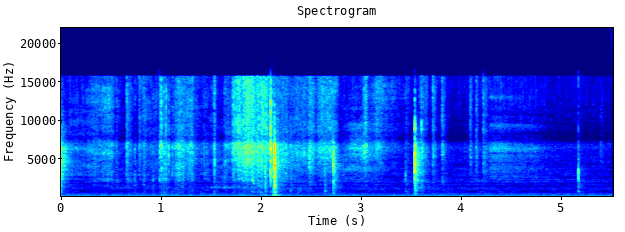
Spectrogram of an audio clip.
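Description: Paper instruction booklet being handled and unfolded, with a brief rustle about two seconds in and a few soft clicks and taps, over a steady low hum.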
